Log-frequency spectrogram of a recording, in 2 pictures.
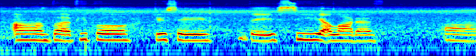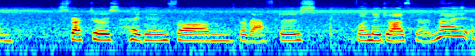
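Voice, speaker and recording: Very slow speech from a woman with fairly high pitch and fairly even intonation, long, frequent pauses and noticeable background noise. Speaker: vlogger. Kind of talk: travel vlog narration. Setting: outdoors. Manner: hesitant, many fillers; loud.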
